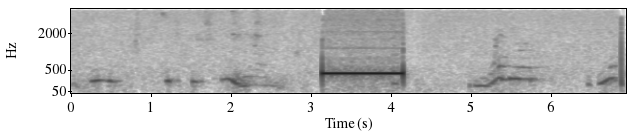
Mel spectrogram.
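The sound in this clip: A telephone ringback tone plays while a caller waits on the line to be connected to a company secretary. It is a single steady, mid-pitched tone lasting about a second, with voices talking before and after it.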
